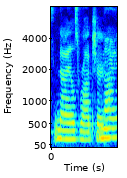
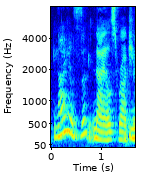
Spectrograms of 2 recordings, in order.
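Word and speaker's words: Nile Rodgers: comment on prononce son nom? Niles? – Niles Rogers. – Niles Rogers.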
